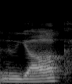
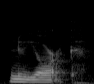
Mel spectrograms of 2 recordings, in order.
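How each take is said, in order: First: The R in York is weak or dropped. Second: The R in York is clearly pronounced. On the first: "With the New York accent, ... They don't tend to do a strong R there" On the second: "the rest of the country is going to do an or sound um, plus the K"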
